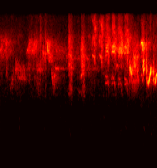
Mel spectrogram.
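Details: A House Wren sings its complex song: a fast, bubbling jumble of high chattering and trilled notes, rising in energy toward the end.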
